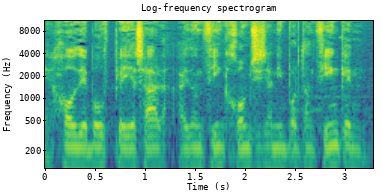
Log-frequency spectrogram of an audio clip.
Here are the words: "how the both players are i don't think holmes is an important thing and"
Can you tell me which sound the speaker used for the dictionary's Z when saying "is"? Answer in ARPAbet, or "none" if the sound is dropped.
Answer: S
